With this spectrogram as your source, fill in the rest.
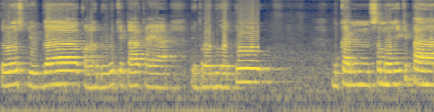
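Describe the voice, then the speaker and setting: A woman talks at a very slow pace in a relaxed tone, with monotone, flat intonation and long, frequent pauses. Audible room echo and noticeable background noise fill the recording. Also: medium pitch for a woman. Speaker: radio announcer. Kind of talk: casual interview. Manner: relaxed, casual.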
